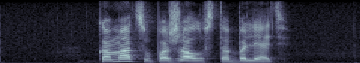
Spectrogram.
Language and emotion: Russian, angry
